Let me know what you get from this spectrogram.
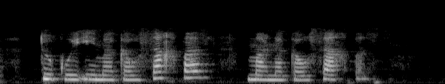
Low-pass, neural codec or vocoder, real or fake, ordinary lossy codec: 5.4 kHz; none; real; Opus, 24 kbps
